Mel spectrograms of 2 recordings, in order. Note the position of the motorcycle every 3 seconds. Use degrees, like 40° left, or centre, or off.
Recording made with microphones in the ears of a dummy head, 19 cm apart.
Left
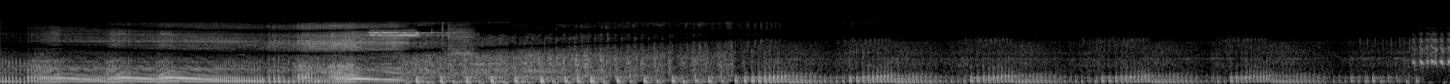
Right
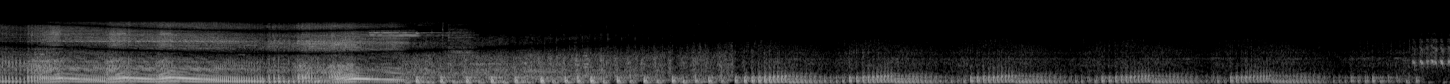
30° right, 30° left, 60° left, 70° left, 80° left.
